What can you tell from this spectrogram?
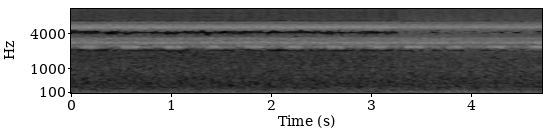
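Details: Crickets calling at sunset in Cambodian grasslands at Angkor Wat, a steady high ringing trill in layered bands, one upper tone fading slightly near the end, over continuous low rumbling noise.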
